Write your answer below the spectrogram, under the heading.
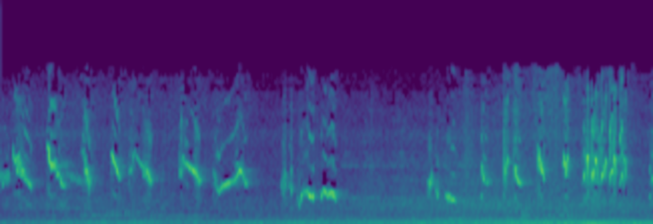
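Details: Oriental white-eye singing in full voice: rapid high sweeping whistled notes in bursts, a lower slurred phrase near the middle, then a dense run of bright chattering notes at the end, over a faint low hum.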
